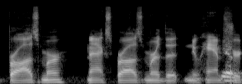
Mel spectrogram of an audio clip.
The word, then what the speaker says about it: Brosmer: And when this game fell on the schedule, I believe it's pronounced Brosmer, Max Brosmer, the New Hampshire transfer.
